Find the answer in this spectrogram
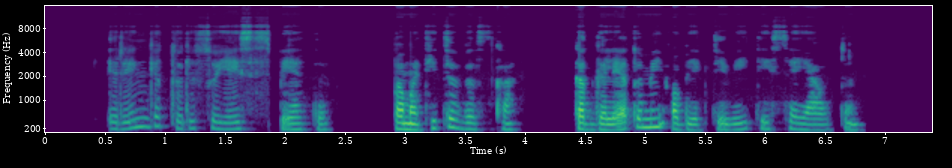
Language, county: Lithuanian, Alytus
